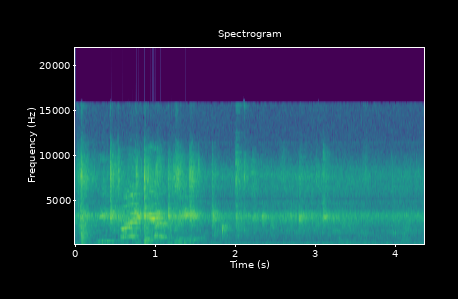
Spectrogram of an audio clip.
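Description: A young child's high-pitched wordless vocal sounds, short rising squeals and calls in roughly the first second, then only quiet room noise.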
